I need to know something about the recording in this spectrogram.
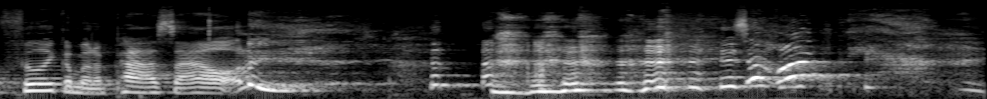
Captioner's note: laughing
